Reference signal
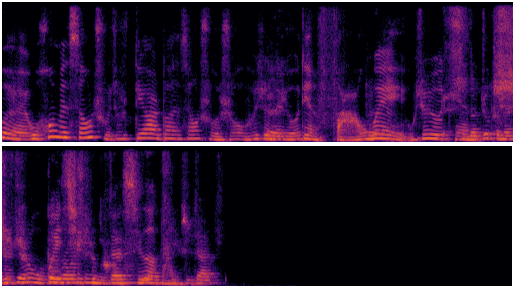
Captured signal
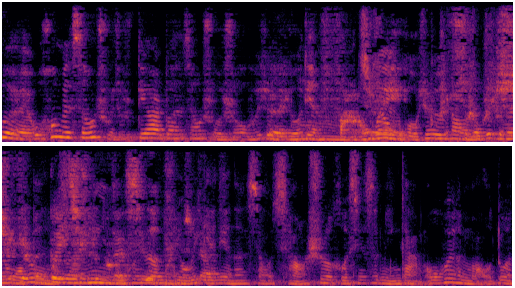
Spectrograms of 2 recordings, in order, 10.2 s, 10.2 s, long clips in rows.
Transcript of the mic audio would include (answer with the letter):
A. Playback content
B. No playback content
A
